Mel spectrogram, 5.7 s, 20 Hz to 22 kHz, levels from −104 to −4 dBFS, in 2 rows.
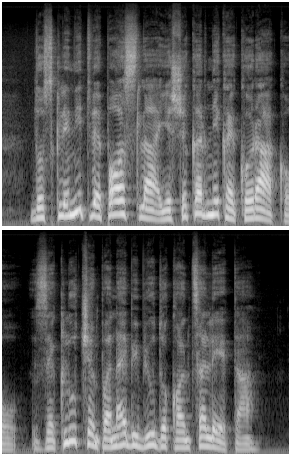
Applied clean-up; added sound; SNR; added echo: none; none; none; none.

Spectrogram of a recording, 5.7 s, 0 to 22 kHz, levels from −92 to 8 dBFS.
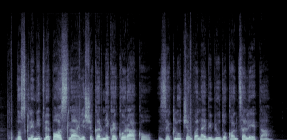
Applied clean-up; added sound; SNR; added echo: neural mask model RNNoise.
